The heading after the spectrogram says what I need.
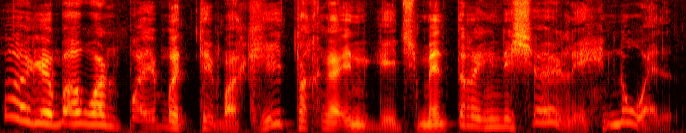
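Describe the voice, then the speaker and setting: Here is a genial old Filipino pensioner father with an Ilocano accent, the head of a close family. He speaks slowly in a radio drama style, with big swings in pitch and a close, dry sound. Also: wildly swooping pitch, gravelly, no room sound, heavily acted. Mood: teasing, pleased.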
